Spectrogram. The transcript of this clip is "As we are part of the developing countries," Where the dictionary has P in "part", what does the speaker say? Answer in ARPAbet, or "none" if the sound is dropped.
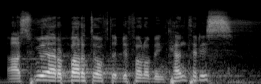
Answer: B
